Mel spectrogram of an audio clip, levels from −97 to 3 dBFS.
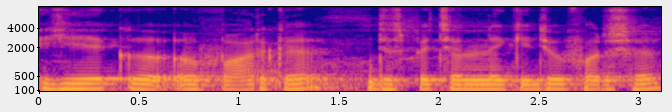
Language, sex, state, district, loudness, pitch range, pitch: Hindi, male, Bihar, East Champaran, -19 LUFS, 125-135 Hz, 130 Hz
